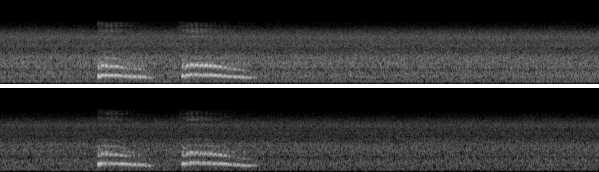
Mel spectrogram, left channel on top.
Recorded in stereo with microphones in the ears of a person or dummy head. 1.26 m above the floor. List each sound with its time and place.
1.0 s a bird: 10° left (ahead or behind), 0.5 m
